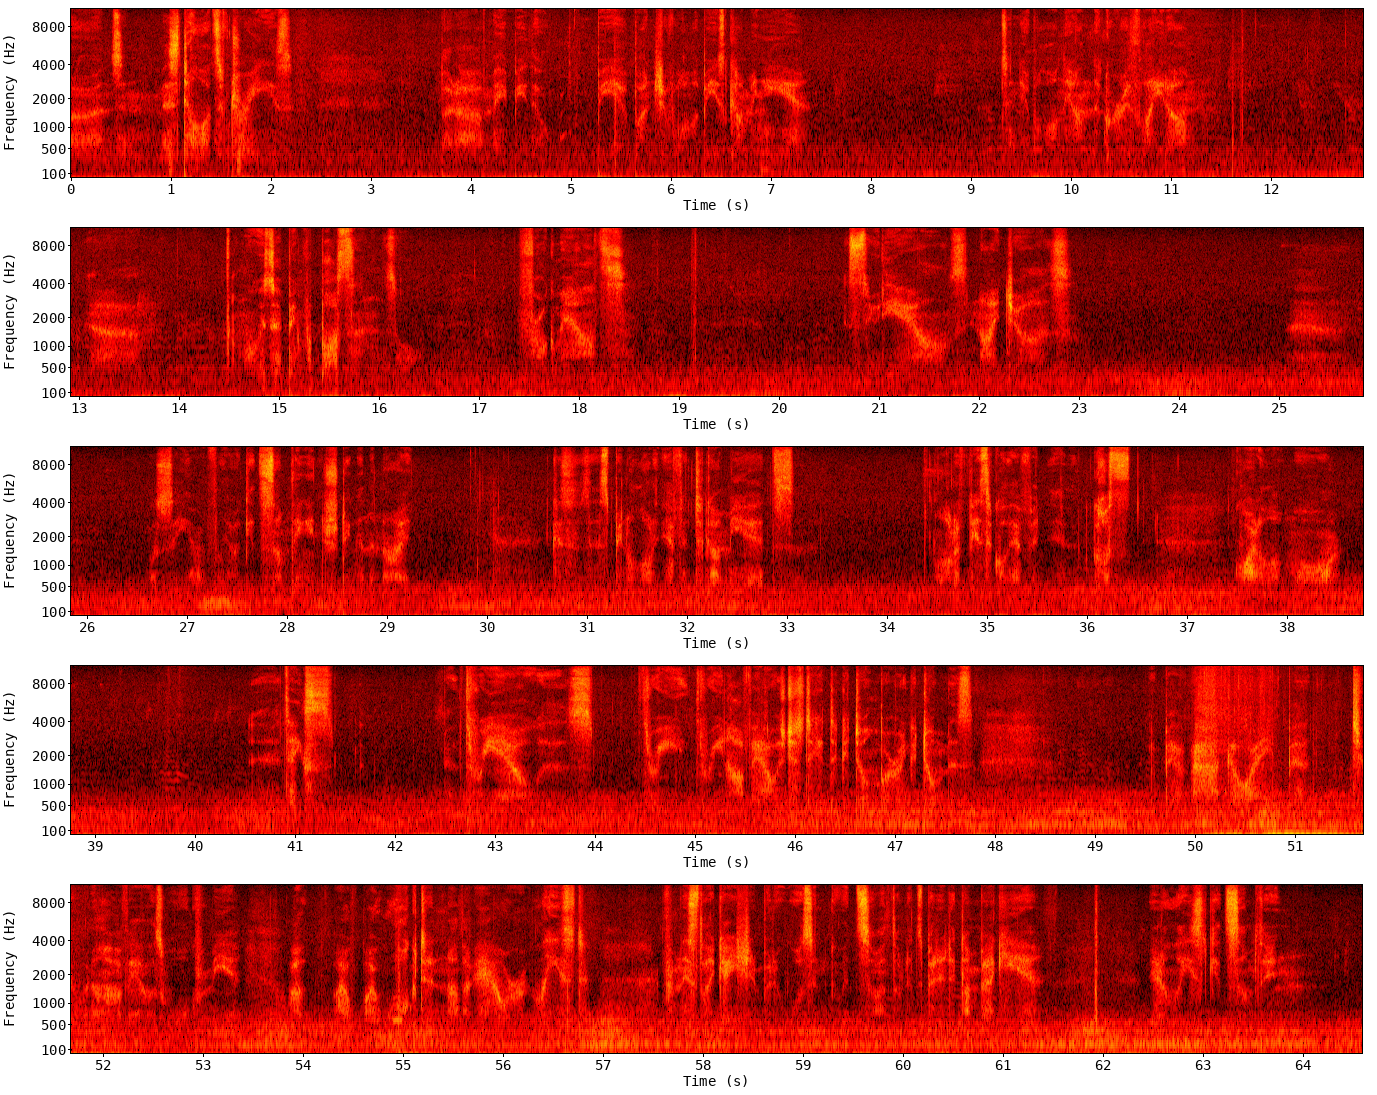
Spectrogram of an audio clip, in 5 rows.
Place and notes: {"title": "Blue Mountains National Park, NSW, Australia - Leaving my microphones in the Jamison Valley (Early Autumn)", "date": "2015-03-08 18:20:00", "description": "The first 40 minutes or so of a 12 and a half hour recording in the Jamison Valley. It only got to around 13C in the night so I was wrong about the temperature. And the valley was full of thick mist from around 9pm to 7am so I don't think the (almost) full moon would of made much of a difference.\nAlso, I did actually record Wallabies munching on the undergrowth, no squeaking trees and Tawny Frogmouth's at the same time though!\nRecorded with a pair of AT4022's into a Tascam DR-680.", "latitude": "-33.77", "longitude": "150.30", "altitude": "709", "timezone": "Australia/Sydney"}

